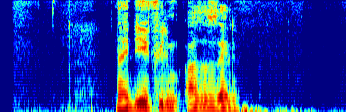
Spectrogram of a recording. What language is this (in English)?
Russian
